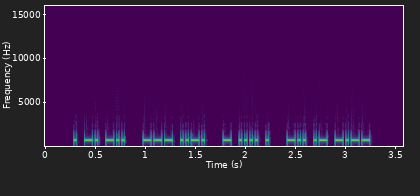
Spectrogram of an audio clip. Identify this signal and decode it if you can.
Morse code, heard as a keyed tone, about 44 wpm, 700 Hz. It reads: END OF THE DAY
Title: Sets of 4 Words 45wpm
